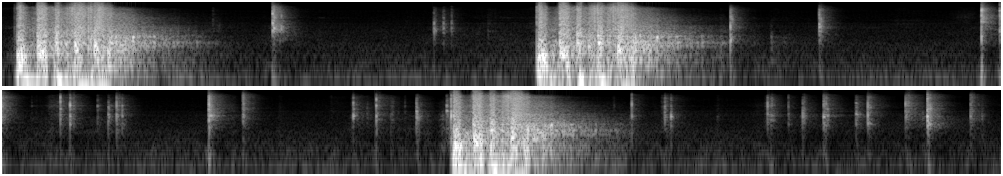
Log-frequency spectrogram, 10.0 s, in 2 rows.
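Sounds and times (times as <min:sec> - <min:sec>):
automatic gunfire: 0:00.1 - 0:00.9, 0:02.7 - 0:03.6, 0:07.2 - 0:08.1.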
